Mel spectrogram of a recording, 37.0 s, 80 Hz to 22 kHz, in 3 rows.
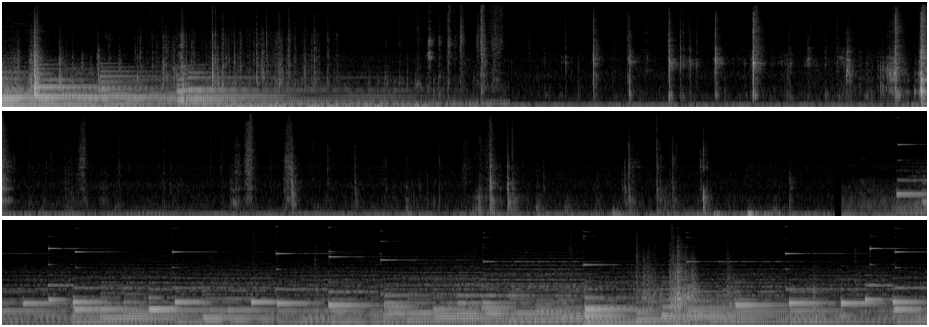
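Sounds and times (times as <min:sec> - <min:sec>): background music: 0:00.0 - 0:06.6, 0:24.2 - 0:37.0.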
